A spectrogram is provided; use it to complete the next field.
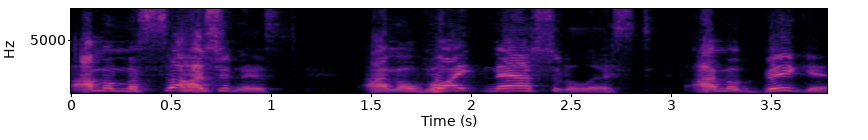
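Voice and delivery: hollered, yelled outburst. Retelling how the other speaker answered the riddle: retelling a yell. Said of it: "and then you yelled".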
